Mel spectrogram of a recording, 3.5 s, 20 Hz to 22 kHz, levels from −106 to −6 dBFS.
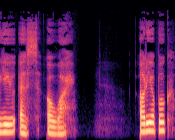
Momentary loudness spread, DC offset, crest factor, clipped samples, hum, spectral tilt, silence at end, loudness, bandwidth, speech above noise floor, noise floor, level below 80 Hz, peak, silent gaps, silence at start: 11 LU; under 0.1%; 18 dB; under 0.1%; none; -6.5 dB/octave; 0.1 s; -17 LUFS; 13 kHz; 55 dB; -71 dBFS; -66 dBFS; 0 dBFS; none; 0 s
